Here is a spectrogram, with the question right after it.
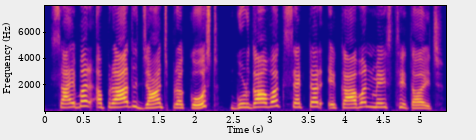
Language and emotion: Maithili, neutral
